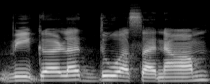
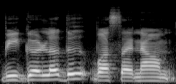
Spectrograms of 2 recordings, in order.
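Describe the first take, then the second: First: The two words are joined into one word. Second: The two words are said separately.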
